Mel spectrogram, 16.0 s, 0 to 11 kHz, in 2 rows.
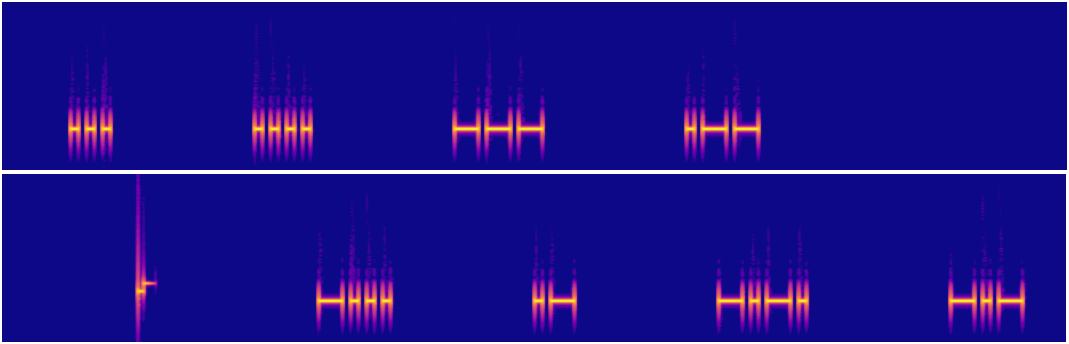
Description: Morse code, heard as a keyed tone, about 20 wpm, spaced as for 7 wpm, 700 Hz. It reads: SHOW BACK
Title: 6x Character Spacing - Top 200 Words - 20wpm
